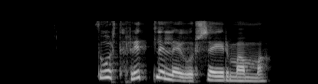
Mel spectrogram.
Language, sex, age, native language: Icelandic, female, 30-39, Icelandic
